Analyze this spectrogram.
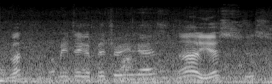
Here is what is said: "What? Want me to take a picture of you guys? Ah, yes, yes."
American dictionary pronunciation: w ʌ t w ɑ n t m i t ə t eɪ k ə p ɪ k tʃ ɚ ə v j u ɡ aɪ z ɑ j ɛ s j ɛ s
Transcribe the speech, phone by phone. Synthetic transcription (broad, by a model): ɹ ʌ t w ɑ t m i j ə t eɪ k ə p ɪ k tʃ ɚ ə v j u ɡ aɪ z ɑ j ɛ s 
